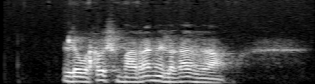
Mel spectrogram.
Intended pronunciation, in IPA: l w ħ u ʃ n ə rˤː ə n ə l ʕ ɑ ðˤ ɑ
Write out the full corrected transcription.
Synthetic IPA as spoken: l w ħ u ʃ m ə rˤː ɑ n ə l ʁ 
